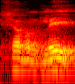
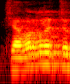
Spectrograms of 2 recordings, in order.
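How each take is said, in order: First: It starts with 'sh' and ends without 't'. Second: It starts with 'ch' and ends with 't'. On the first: The speaker calls it right. "യഥാർത്ഥത്തിലുള്ള ഉച്ചാരണം" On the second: The speaker calls it wrong. "ചില ആൾക്കാർ പറയുന്നത് കേൾക്കാം"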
